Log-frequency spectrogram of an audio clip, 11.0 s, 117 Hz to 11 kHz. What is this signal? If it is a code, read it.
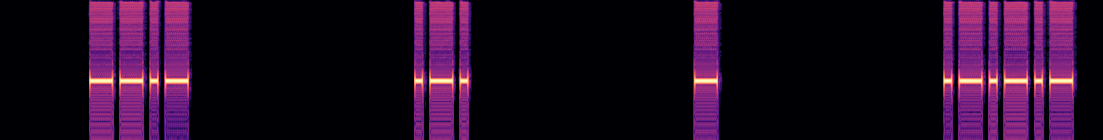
Morse code, heard as a keyed tone, about 16 wpm, spaced as for 4 wpm, 800 Hz. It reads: QRT.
